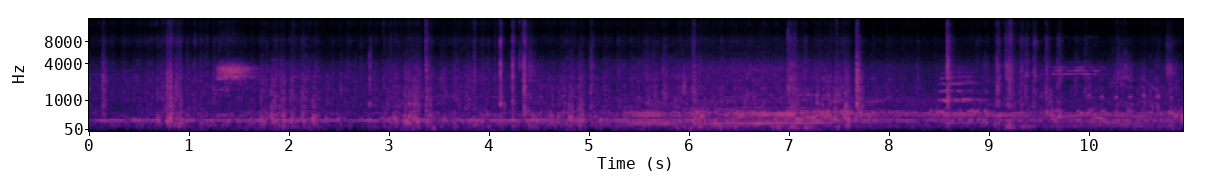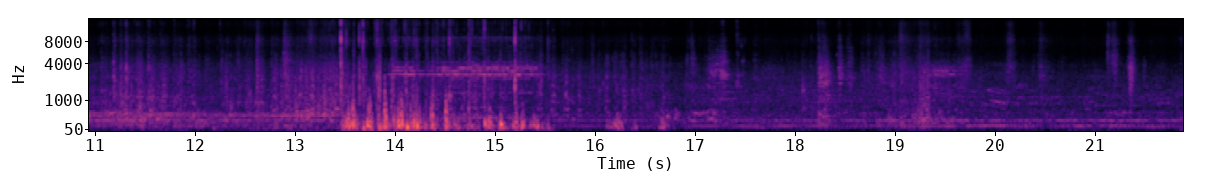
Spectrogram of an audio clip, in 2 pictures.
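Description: Domestic pigeons cooing while several bathe in a shallow basin of water, flapping wet wings and splashing. A loud flurry of wingbeats and splashing comes about two-thirds of the way through.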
